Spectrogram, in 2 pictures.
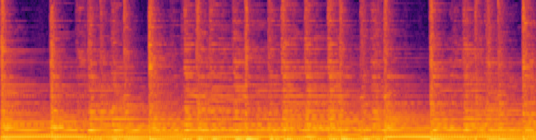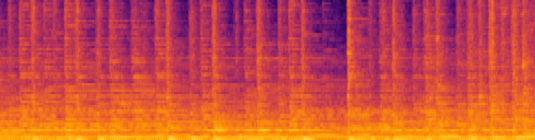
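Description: Seagull Entourage Grand parlor-size acoustic guitar strummed in a steady rhythm, chords played around the second fret.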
